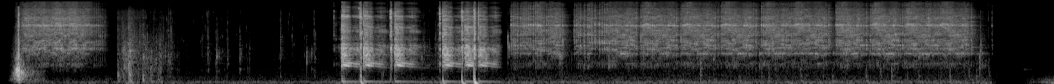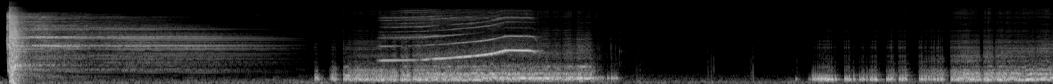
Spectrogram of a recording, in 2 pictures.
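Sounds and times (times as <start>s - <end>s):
ratchet-like clicking: 0.2s - 1.1s, 3.3s - 10.0s
ringing struck hit: 10.6s - 13.5s.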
